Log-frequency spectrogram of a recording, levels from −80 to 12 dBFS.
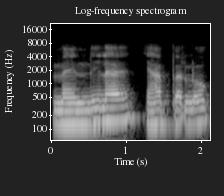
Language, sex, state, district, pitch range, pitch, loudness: Hindi, male, Bihar, Gaya, 125-150 Hz, 135 Hz, -18 LUFS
